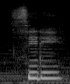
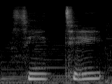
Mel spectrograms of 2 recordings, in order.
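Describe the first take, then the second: First: The middle t is a quick d-like flap. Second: The middle t is a crisp, aspirated t. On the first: The speaker calls it right. "but we pronounce it as" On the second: The speaker calls it wrong. "we don't pronounce it as"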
